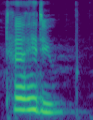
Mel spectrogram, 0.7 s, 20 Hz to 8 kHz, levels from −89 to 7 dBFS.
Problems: background sounds at intervals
